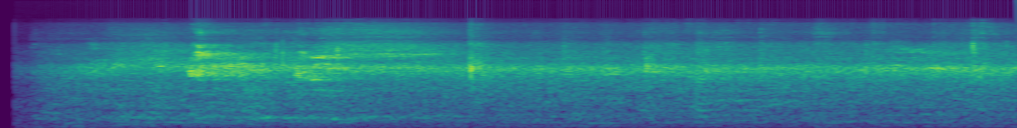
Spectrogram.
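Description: A young man speaks into a microphone through loudspeakers in an echoing hall.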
